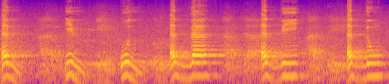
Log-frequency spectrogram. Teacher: tempat keluar ketiga huruf ini di punggung ujung lidah ya, ditemukan dengan ujung gigi seri bagian atas. Nah, jadi ujung lidahnya muncul sedikit ketika mengucapkan tiga huruf ini.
